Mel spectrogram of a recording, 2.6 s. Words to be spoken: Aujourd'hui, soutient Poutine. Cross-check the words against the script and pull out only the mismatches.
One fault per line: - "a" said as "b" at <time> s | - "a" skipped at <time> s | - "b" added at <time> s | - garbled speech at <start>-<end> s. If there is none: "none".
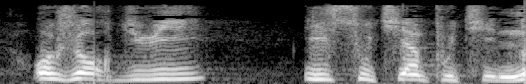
- "il" added at 1.5 s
